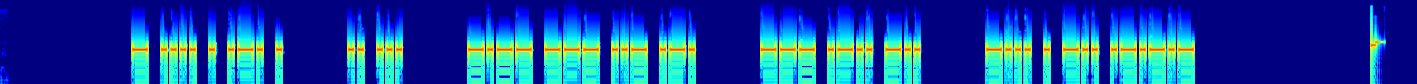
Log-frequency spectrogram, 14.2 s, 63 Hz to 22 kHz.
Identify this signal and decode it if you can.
Morse code, heard as a keyed tone, about 25 wpm, 700 Hz. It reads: THERE IS YOUR OLD BED.
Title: 2x Word-Spacing - Sentences from Top 500 Words - 25wpm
